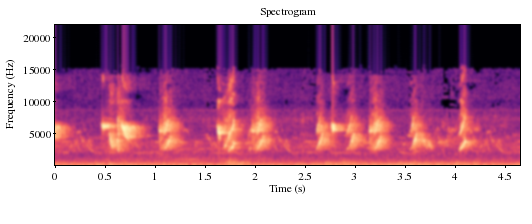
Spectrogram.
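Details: Female saffron finch calling to stir up the male: bursts of sharp, high chirps and short whistled notes in loose clusters, roughly every second, over a faint low hum.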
